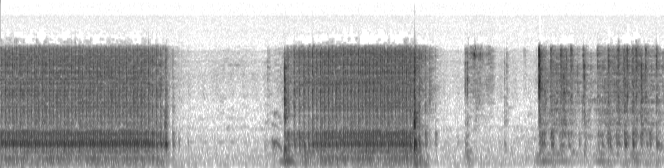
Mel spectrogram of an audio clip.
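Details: Sewing machine gives bursts of loud, harsh, rattling clatter with a high buzzing whine, running rough and noisy under the motor: harsh running noise.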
